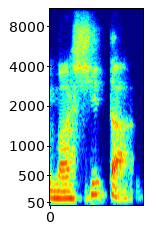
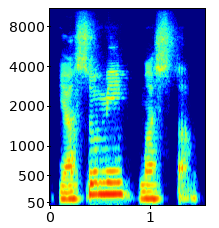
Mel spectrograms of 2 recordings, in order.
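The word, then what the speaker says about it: 休みました: Bacanya bukan mashita, tapi masta. I-nya itu kayak hilang gitu, minasan. Yasumi masta.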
